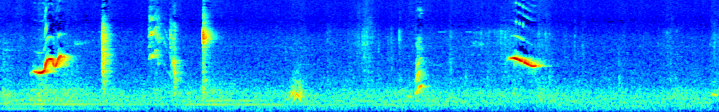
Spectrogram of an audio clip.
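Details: Talking African grey parrot indoors giving a rising whistled call, scattered clicks and short squeaks over several seconds, then a second loud whistle that slides downward, with quiet room hum beneath.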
